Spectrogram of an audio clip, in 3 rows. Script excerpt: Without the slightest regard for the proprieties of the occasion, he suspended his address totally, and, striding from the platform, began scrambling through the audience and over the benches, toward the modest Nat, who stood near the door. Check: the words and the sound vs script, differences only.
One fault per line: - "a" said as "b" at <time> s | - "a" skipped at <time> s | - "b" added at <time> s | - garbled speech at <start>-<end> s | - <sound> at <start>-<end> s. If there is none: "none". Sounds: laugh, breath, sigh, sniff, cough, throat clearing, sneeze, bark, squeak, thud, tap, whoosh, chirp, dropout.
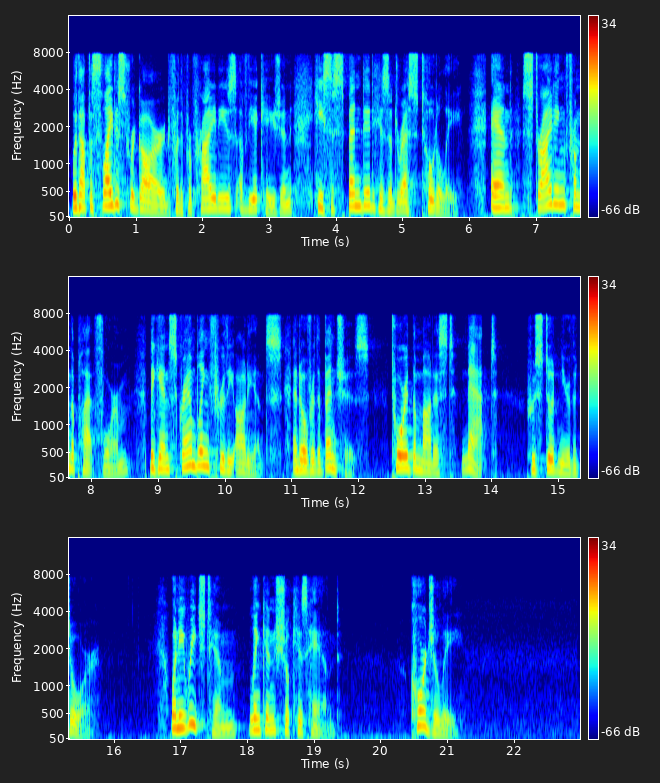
- "When he reached him Lincoln shook his hand cordially" added at 16.8 s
